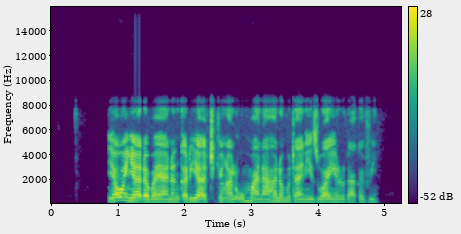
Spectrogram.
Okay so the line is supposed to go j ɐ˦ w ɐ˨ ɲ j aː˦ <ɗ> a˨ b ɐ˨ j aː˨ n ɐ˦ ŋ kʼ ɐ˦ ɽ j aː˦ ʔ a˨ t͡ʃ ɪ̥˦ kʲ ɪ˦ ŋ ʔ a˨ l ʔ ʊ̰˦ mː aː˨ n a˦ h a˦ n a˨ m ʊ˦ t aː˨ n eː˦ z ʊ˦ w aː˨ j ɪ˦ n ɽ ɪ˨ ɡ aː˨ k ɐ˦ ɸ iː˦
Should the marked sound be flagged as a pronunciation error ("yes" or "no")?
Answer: no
